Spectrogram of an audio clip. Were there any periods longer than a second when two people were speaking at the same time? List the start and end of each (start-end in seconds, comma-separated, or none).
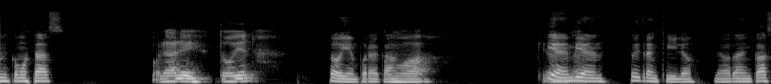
none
